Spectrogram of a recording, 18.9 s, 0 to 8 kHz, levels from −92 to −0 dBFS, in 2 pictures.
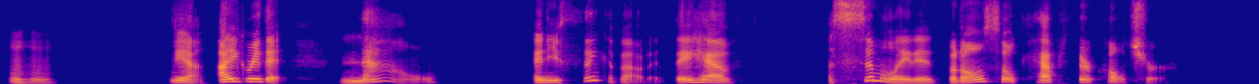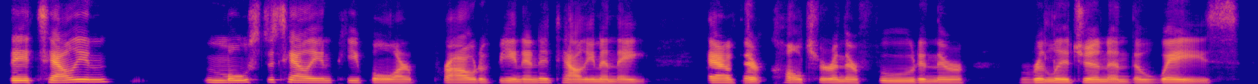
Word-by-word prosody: Mhm. 160 -3 -9 0.9
Yeah, 180 -2 +1
I 225 - +9
agree 265 0 +5
that - - +2 0.4
now, 170 - -4 0.7
and 185 -1 +3
you 185 - 0
think 350 - -7
about - - -10
it, - - -27
they - - +3
have 190 -4 +3 0.7
assimilated, 215 - -1
but 170 +1 +1
also 215 +1 0
kept 190 +1 +1
their 215 - +2
culture. - - -6 0.8
The 185 0 +5
Italian 225 +5 +3 0.7
most 190 +1 -2
Italian 190 -5 +1
people 175 -3 -3
are 155 0 -2 0.2
proud 165 0 +2
of 160 -1 -7
being 165 -1 -1
an 160 +1 0
Italian 160 -2 0
and 150 0 -2
they 150 -2 -2 0.5
have 170 -1 +6
their 160 -3 +3
culture 165 +1 -4
and 160 -1 0
their 150 -1 0
food 160 -1 -3
and 160 -1 0
their 155 -1 -1 0.4
religion 160 -1 +2
and 150 - -2
the 150 0 -3
ways 150 - 0
170 Hz, 140 wpm, -26 LUFS, 155-195 Hz, 0.9 s, I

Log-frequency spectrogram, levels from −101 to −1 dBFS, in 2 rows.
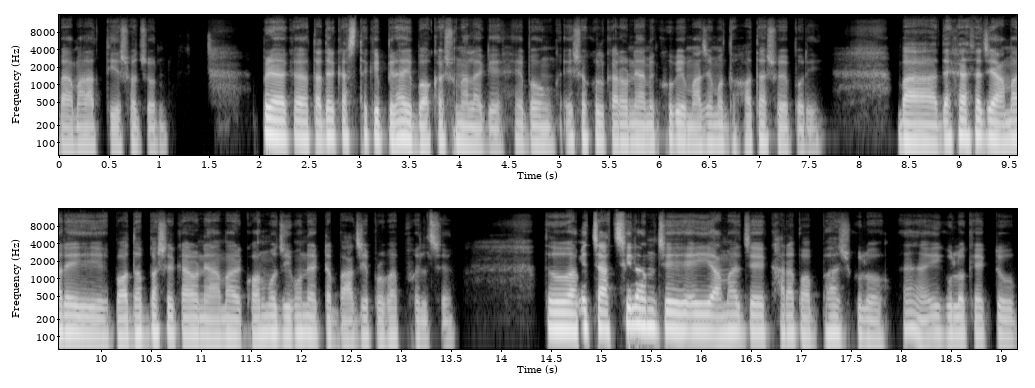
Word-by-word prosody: বা 95 - -3
আমার 95 0 -4
আত্মীয়স্বজন। 95 -1 -7 1.0
প্রায় 130 -3 +7
কা 120 - +2 0.2
তাদের 125 +2 +3
কাছ 125 -1 +2
থেকে 125 -1 +1
প্রায় 115 0 +4
বকা 100 +2 -1
শোনা 100 -3 -1
লাগে, 90 -1 -4 0.2
এবং 100 0 -2 0.3
এই 110 - -3
সকল 110 -1 -1
কারণে 105 0 0
আমি 100 0 -1
খুবই 110 -1 0
মাঝে 95 +2 -2
মধ্যে 100 -1 -5
হতাশ 105 +1 -3
হয়ে 90 -2 -2
পড়ি, 85 0 -6 0.9
বা 110 - +6 0.3
দেখা 115 +2 +1
গেছে 120 +2 +2
যে, 120 - +5
আমার 120 +2 +3
এই, 110 - +3 0.2
এই - - -4
বদভ্যাসের 110 +2 0
কারণে 105 -1 +1
আমার 105 0 -1
কর্মজীবনে 115 +1 0
একটা 105 0 -5
বাজে 95 +3 -3
প্রভাব 100 +1 -4
ফেলছে। 95 -2 -6 1.0
তো 135 - +5 0.2
আমি 145 +3 +3
চাচ্ছিলাম, 150 +3 +5
যে 135 - +5 0.2
এই 125 - +3 0.2
আমার 125 +1 +1
যে 120 - +1 0.2
খারাপ 115 0 -3
অভ্যাসগুলো, 105 -1 -4 0.3
হ্যাঁ? 135 -4 -2 0.2
এগুলোকে 110 -1 -3
একটু 110 - -6
110 Hz, 155 wpm, -22 LUFS, 100-115 Hz, 1.0 s, প্রায়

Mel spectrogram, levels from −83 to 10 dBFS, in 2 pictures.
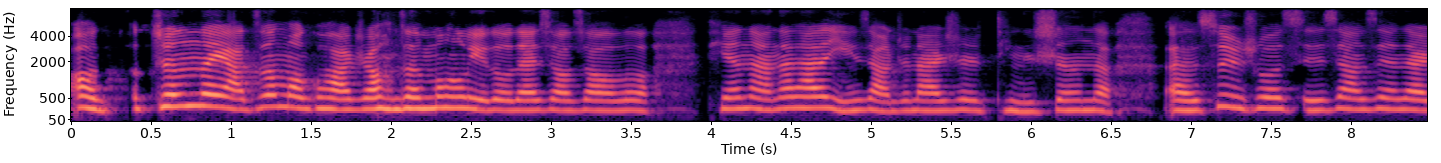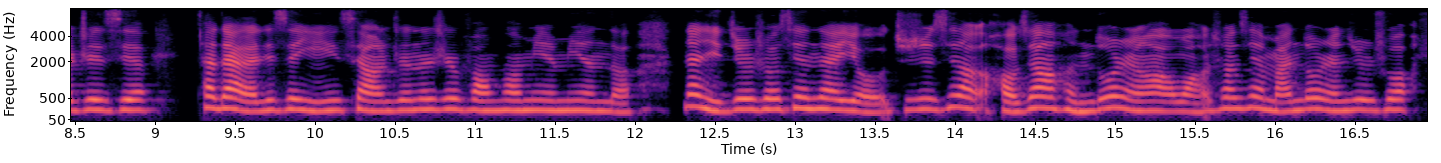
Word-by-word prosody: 哦， 280 0 +7 0.3
呃， 255 - -3
真 305 +3 +6
的 315 - +9
呀， 255 -4 +8
这 285 +5 +1
么 280 -3 +4
夸 250 -2 +4
张， 250 +1 +5
在 260 0 +6
梦 270 +1 +4
里 235 -3 +4
都 225 -1 0
在 225 0 +3
消 225 -1 -1
消 220 -1 0
乐。 220 -1 -3 0.3
天 255 0 -2
哪， 245 -3 +2
那 260 +2 +1
它 270 0 +5
的 275 - +4
影 220 -2 -2
响 220 -3 0
真 215 +1 -7
的 220 - -1
还 215 0 +2
是 225 0 -4
挺 210 -2 -6
深 225 +3 -3
的， 205 -4 -2 0.3
哎， 220 -1 +2
所 300 +8 -3
以 280 - +1
说 260 +1 0
其 245 0 -10
实 225 0 -2
像 240 0 -1
现 245 -1 -3
在 230 -2 +2
这 230 +1 -3
些， 230 +1 -4 0.3
它 275 -1 0
带 260 -3 +4
来 200 -1 0
这 220 - -4
些 235 +2 -4
影 220 +1 -5
响 215 -2 -3
真 225 +1 -5
的 240 0 -3
是 245 +1 -4
方 225 -2 -3
方 220 0 -3
面 225 -1 -4
面 220 -1 -4
的。 185 -2 -7 0.3
那 305 0 -1
你 215 -5 -1
就 240 +3 -2
说 245 0 -2
现 255 +1 -2
在 245 -2 0
有 190 -5 -3
就 230 +3 -11
是 245 0 -5
现 275 +5 -6
在 265 -3 0
好 205 -3 -3
像 265 +4 0
很 210 -5 -4
多 255 +6 -3
人 245 -6 -3
啊， 210 -1 -2
网 200 0 -5
上 255 +1 -4
现 270 - -6
在 255 - -3
蛮 200 -2 -2
很 215 - -5
多 250 +1 -3
人 215 -2 -4
就 230 - -5
是 225 - -6
说 235 +1 -5
230 Hz, 300 characters per minute, -18 LUFS, 220-255 Hz, 0.3 s, 的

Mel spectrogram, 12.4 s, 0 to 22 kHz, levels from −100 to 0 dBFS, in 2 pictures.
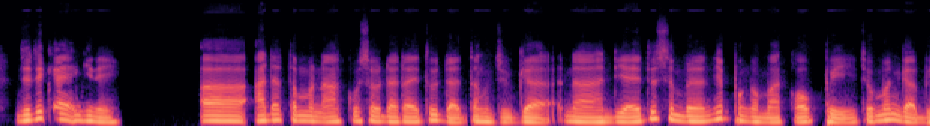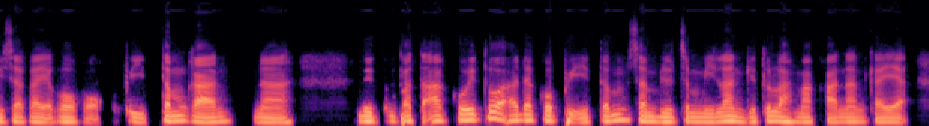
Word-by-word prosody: jadi 135 +6 +3
kayak 145 -5 -1
gini, 110 -5 +1 0.6
eee, 125 -1 +3
ada 135 +2 +1
temen 125 -3 -1
aku 110 +1 -4
saudara 110 -2 0
itu 105 +6 -2
datang 95 +4 0
juga. 100 +1 0 0.3
Nah 105 -2 +2 0.2
dia 105 -1 +2
itu 120 - 0
sebenarnya 125 +4 +2
penggemar 105 -6 -1
kopi, 105 -1 0 0.2
cuman 125 +6 +1
nggak 110 -5 +1
bisa 100 +1 -1
kayak 100 -4 +1
ko 105 - +4
kopi - - -7
item 120 +4 +1
kan. 100 -1 +5 0.3
Nah 95 -1 +1 0.5
di 115 - +6
tempat 115 0 -1
aku 120 +2 -1
itu 145 - -3
ada 135 +1 +4
kopi 125 -1 +2
item 115 +6 0
sambil 105 -3 +3
cemilan 105 +1 +2
gitulah, 110 0 +2
makanan 100 0 -2
kayak, 100 0 0
110 Hz, 185 wpm, -24 LUFS, 100-120 Hz, 0.6 s, di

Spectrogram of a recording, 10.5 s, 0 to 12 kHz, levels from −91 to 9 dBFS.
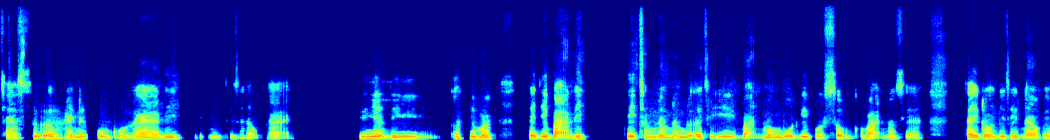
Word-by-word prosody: trà 105 -1 -3
sữa 165 - +1
hay 120 - 0
nước 145 +3 +2
uống 120 +1 -1
có - - -3
ga 135 -1 +2
đi, 135 +3 +1 0.3
những - - -9
thứ - - -9
rất - - -7
độc - - -5
hại. - - -6 0.7
Tuy 170 - 0
nhiên 170 - +4
thì 120 -3 +3 0.3
ơ, 160 - -2
nhưng 155 -3 +2
mà 135 - +5 0.4
theo - - +3
như 155 - +5
bạn 150 - +4
đi, 145 0 +1 0.4
thì 115 0 +4
trong 135 +3 0
5 130 -1 +2
năm 135 -1 +2
nữa 140 +4 +3
thì 115 -2 0
bạn - - -2
mong 130 +1 +3
muốn 115 -1 +2
cái 155 -1 +3
cuộc 115 -1 -3
sống 105 - 0
của - - -9
bạn 110 0 0
nó 130 - -3
sẽ - - -4 0.5
thay 130 +1 +6
đổi 85 -9 +2
như 120 - +1
thế 130 - +1
nào 105 -6 0
về 105 - -2
130 Hz, 255 wpm, -22 LUFS, 115-140 Hz, 0.7 s, thay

